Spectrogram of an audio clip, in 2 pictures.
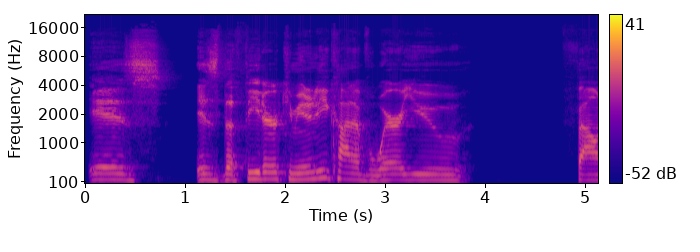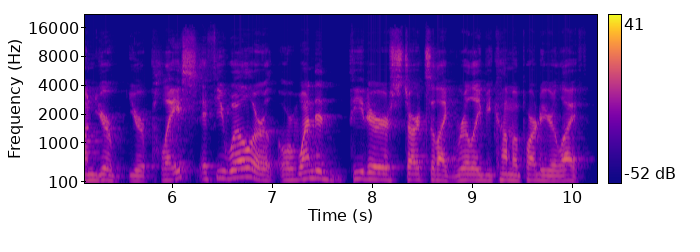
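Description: A man's voice: mid-range voice, a little slow, pushed and bright. A man hosting a casual interview, asking long, rambling, friendly questions.

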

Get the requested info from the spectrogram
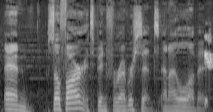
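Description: A man's voice: medium pitch, animated, moderate pace, soft background music. A man co-hosting a podcast in casual chat, earnest and chatty with many fillers. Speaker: podcast co-host.

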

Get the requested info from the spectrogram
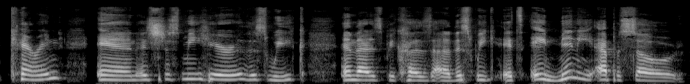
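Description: Raspy-voiced woman hosting a podcast. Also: mid-range voice, a bit bright. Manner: friendly, playful, apologetic. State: hoarse, under the weather. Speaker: quiz podcast host. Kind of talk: casual solo podcast announcement.

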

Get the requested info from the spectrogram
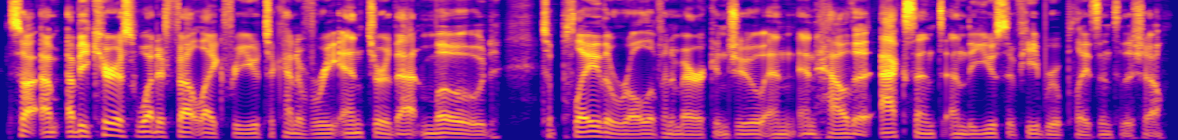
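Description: Very low-voiced male interview host. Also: fairly quick, few pauses, dry recording, clean studio sound. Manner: thoughtful, laughs often, stumbles into questions. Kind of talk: conversational interview.

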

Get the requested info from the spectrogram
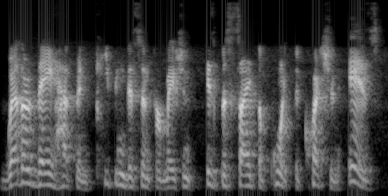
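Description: An actor playing an earnest, insistent author debating as a phone-in guest on a radio news panel. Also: male voice, a little high, quick pace, sharp tone, breathy edge, full character voice. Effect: phone line. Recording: dull, muffled simulated phone line.

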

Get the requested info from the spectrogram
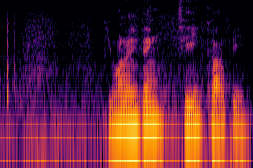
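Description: A man playing a calm, accommodating army psychiatrist in an audio drama, speaking in a measured, polite way. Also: fairly high pitch, very noisy, lightly acted. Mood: calm, probing. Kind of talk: naturalistic audio fiction acting.

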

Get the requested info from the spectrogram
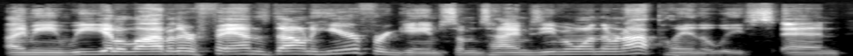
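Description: Guy cohosting a hockey pod, bright punchy voice, stumbles and repeats words, super dry audio. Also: on the high side, dry recording. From Western New York, United States. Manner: halting, repeats words as he builds a point. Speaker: sports podcast co-host. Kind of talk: casual hockey chat.

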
